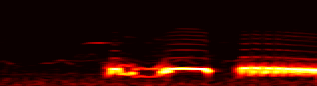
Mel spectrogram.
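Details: Spotted dove calling from a perch in high forest near Kanchanaburi, Thailand, at a decoy-luring session. A rising, wavering opening coo, a clear level note, then a long buzzy coo that runs to the end.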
